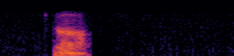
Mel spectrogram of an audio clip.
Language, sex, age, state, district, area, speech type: Hindi, male, 30-45, Madhya Pradesh, Harda, urban, conversation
